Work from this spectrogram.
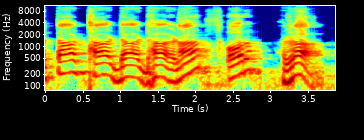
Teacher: मूर्धन्य वर्ण ये कहलाते हैं क्योंकि इनका उच्चारण जो है मूर्धा से होता है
